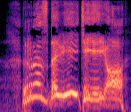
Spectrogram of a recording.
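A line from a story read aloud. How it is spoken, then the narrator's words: Frightened yelling. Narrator (Russian): вопил в испуге Хипротомус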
